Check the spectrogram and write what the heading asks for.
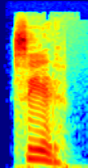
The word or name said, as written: सेढ़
